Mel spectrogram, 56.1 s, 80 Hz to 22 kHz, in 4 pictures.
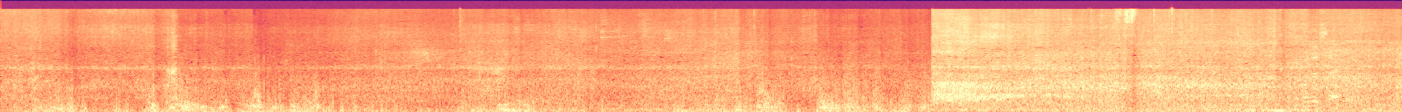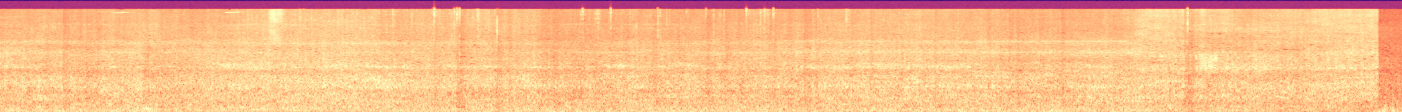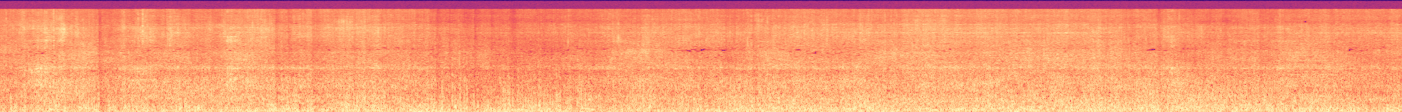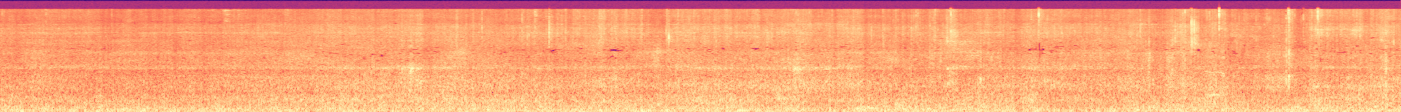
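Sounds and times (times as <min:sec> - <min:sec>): skate wheels rolling on asphalt: 0:00.0 - 0:56.0
street noise: 0:00.0 - 0:56.0.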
